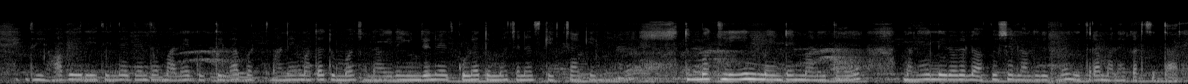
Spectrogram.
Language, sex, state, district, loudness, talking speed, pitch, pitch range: Kannada, female, Karnataka, Belgaum, -30 LUFS, 155 wpm, 205 Hz, 195-215 Hz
